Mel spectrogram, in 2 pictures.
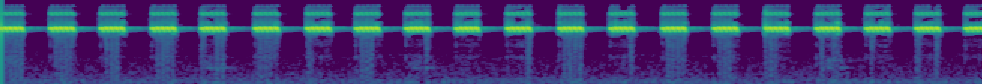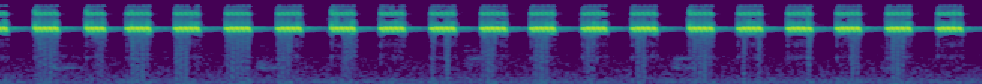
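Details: Male cricket on a summer evening, chirping in a steady, rhythmic series of short, high, pure pulses, about four per second, with no other sounds behind it.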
